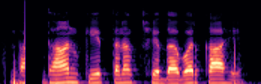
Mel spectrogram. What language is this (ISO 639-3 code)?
hne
